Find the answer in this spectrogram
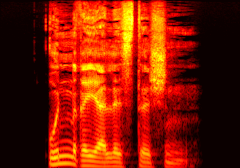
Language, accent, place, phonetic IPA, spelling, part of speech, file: German, Germany, Berlin, [ˈʊnʁeaˌlɪstɪʃn̩], unrealistischen, adjective, De-unrealistischen.ogg
- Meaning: inflection of unrealistisch: 1. strong genitive masculine/neuter singular 2. weak/mixed genitive/dative all-gender singular 3. strong/weak/mixed accusative masculine singular 4. strong dative plural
